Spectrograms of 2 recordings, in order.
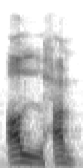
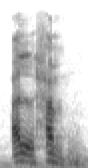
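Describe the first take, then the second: First: The opening sound is made thick and heavy. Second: The opening sound is made thin and light. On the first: The speaker calls it wrong. "menebalkan huruf-huruf yang harusnya tipis" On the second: The speaker calls it right. "harusnya dibaca seperti itu"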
